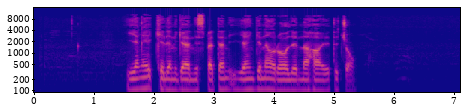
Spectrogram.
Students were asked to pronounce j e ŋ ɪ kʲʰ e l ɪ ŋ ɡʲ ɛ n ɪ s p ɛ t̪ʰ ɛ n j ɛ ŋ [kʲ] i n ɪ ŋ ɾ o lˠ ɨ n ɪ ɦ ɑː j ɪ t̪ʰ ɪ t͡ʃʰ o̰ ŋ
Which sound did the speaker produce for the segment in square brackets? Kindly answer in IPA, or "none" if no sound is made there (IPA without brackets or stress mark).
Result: ɡʲ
